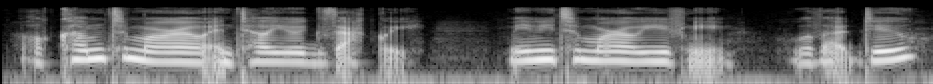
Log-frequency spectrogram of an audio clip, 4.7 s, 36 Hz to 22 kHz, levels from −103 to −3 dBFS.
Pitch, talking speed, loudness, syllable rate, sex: 215 Hz, 165 wpm, -19 LUFS, 5.9 syllables/s, female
